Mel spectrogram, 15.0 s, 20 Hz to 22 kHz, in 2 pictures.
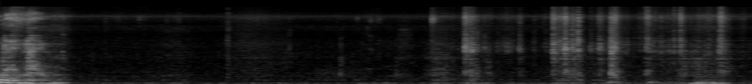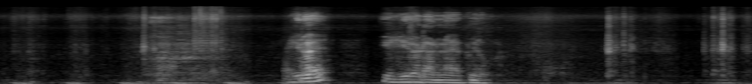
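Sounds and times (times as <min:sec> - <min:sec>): spice rustling: 0:04.4 - 0:10.0, 0:12.8 - 0:15.0.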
